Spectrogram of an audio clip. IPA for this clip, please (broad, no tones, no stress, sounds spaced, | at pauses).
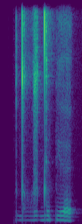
d ɔ̤ z d e pʲ ɛ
